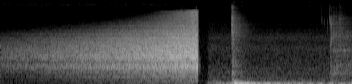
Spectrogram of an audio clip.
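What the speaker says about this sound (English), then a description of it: "the reverb that I added to a clap, I just took that reverb, I bounced it, and then I reversed it" A reversed reverb tail from a clap swells steadily for two seconds, then cuts off abruptly, followed by a couple of sharp percussive hits.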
